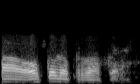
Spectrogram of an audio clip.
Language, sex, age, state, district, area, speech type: Malayalam, male, 18-30, Kerala, Wayanad, rural, conversation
